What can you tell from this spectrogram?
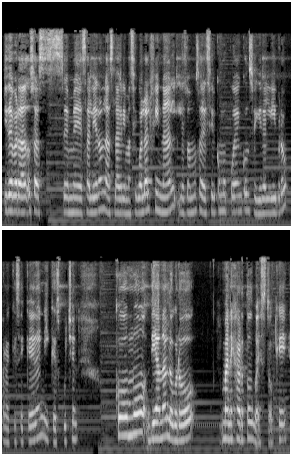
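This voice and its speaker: A woman's voice: fairly high pitch, steady tone, moderate pace, a little mellow, soft background music. A woman hosting a friendly interview, asking engaged questions. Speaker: host.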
